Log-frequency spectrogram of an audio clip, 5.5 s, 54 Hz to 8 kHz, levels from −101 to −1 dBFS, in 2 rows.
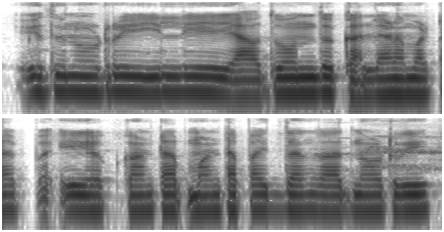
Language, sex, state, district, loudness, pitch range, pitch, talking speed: Kannada, male, Karnataka, Gulbarga, -24 LUFS, 130-140 Hz, 130 Hz, 130 wpm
